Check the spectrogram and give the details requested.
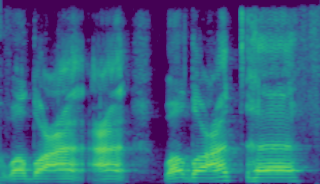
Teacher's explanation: selepasnya huruf ain kita ambil di halqum tengah.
